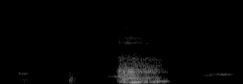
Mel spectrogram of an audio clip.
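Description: A man's breathy, sighing 'uh' about a second in, after near silence.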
